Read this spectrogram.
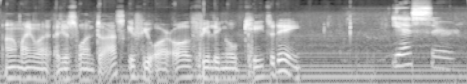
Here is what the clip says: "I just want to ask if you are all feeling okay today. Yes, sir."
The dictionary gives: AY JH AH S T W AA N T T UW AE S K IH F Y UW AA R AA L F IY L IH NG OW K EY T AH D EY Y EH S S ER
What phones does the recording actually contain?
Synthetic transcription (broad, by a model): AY JH AH S T W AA N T T UW AE S K IH F Y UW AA R AA L F IY L IH NG OW K EY T AH D EY Y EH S S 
